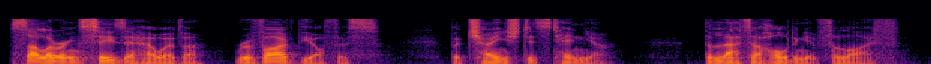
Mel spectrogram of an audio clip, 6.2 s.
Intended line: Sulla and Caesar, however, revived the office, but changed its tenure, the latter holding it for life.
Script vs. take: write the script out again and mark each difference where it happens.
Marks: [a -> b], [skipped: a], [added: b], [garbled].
Sulla and Caesar, however, revived the office, but changed its tenure, the latter holding it for life.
